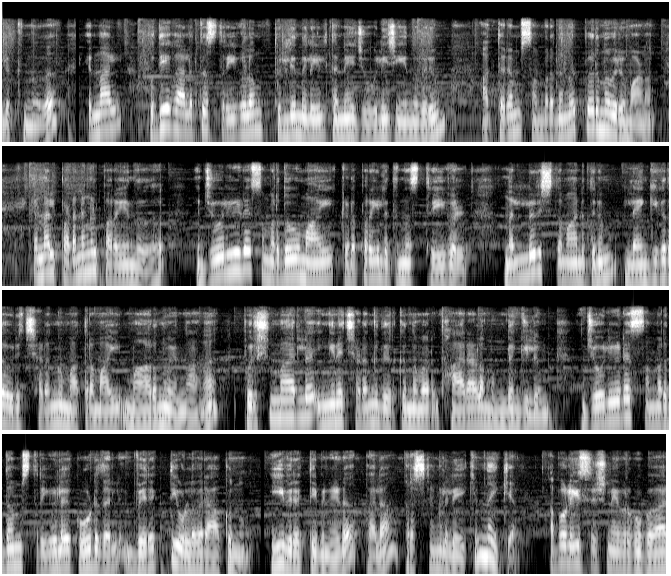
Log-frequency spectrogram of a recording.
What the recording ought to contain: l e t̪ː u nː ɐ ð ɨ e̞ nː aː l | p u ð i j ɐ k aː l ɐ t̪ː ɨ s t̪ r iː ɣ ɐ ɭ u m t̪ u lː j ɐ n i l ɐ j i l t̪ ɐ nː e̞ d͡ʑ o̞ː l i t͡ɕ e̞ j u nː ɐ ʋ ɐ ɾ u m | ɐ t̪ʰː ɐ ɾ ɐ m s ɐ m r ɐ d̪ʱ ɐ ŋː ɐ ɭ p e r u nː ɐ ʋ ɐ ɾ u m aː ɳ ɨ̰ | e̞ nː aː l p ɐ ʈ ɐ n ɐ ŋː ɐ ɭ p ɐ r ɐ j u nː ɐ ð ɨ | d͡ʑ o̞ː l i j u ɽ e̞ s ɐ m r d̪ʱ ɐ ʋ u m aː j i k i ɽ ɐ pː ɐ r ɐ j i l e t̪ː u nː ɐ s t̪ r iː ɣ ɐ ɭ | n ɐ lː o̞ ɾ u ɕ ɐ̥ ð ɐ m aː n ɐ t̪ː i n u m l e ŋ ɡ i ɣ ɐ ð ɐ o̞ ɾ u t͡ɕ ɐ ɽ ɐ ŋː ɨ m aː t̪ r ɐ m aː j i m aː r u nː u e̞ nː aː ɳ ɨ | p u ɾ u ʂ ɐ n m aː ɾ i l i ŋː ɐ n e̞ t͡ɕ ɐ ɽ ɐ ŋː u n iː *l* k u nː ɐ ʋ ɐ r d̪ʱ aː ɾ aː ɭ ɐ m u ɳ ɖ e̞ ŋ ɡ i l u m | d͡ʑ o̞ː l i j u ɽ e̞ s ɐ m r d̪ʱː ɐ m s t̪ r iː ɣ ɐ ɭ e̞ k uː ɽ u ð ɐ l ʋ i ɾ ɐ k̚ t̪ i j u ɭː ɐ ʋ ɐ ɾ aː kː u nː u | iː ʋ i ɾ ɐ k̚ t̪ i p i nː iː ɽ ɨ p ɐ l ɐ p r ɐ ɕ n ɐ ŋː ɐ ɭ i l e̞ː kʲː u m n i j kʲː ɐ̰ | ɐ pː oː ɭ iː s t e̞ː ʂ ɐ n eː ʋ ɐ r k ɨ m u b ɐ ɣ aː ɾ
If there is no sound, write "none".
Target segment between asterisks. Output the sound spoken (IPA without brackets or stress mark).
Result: r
